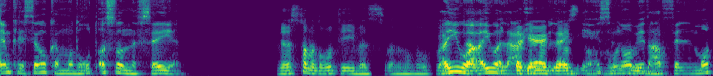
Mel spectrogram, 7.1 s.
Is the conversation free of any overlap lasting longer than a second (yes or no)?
no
